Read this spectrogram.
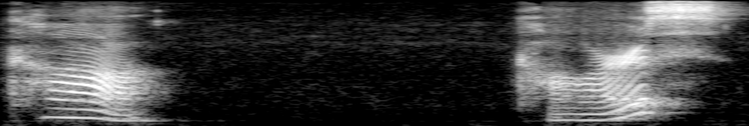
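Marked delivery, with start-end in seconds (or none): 2.6-3.7 "Cars" with a clear curled R; American "Cars". Shown as a demonstration. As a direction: roll the tongue back on the R of "Cars". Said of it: "Notice the difference".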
